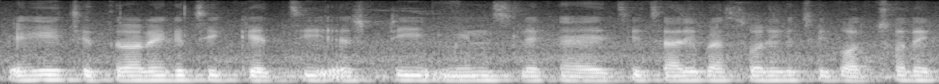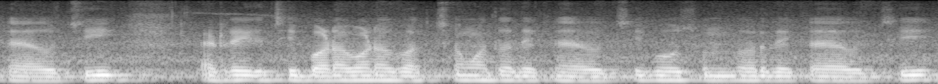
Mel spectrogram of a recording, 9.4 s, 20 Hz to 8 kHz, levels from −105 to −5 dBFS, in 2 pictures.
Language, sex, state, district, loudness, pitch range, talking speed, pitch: Odia, male, Odisha, Nuapada, -15 LUFS, 110-120 Hz, 130 wpm, 115 Hz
